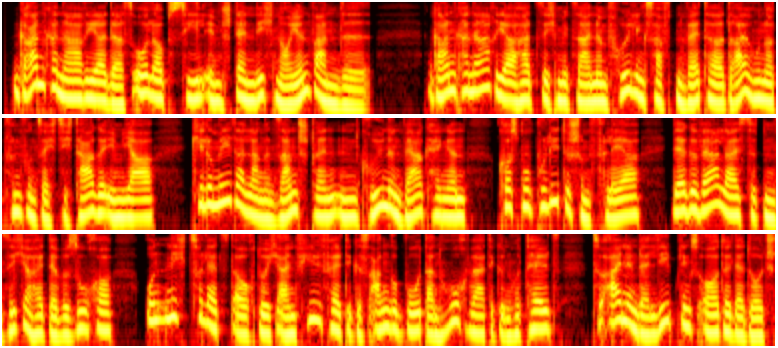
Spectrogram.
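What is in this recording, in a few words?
German presentation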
